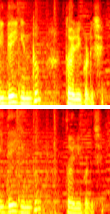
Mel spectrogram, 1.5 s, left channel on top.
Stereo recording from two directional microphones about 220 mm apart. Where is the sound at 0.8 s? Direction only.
10° left (ahead or behind).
